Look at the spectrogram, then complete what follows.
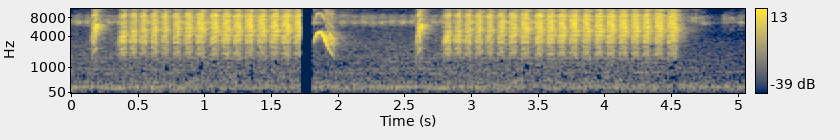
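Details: Rapid, harsh rolling trill from a cucak cungkok, two sustained bursts of fast pulsed notes about two seconds each, separated by a short clipped break with a brief falling whistle.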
